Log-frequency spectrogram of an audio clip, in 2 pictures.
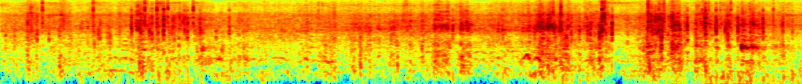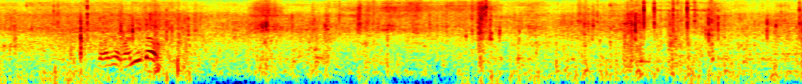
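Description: A mountain bike rattles and clatters downhill over rocks and dirt.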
